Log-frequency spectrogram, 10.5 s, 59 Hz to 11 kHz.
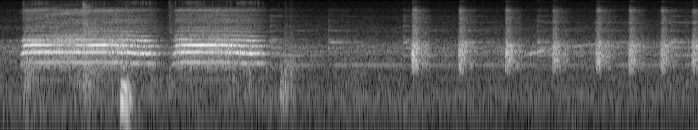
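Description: A SoundTraxx sound decoder in a Blackstone HOn3 C-19 model steam locomotive plays two long steam-whistle blasts. About six seconds in, exhaust chuffs start, roughly one and a half a second and quickening slightly as the locomotive pulls away. The chuffs are timed by an optical cam to four per driver revolution.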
